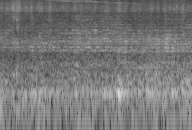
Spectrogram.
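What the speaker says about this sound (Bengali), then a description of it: "সেই যোধপুর বানারসি ট্রেন আসলো।" The Jodhpur–Banaras train rolls past a railway level crossing in a Rajasthan town, making a steady low rumble of wheels and carriages with a faint rhythmic clatter, close by and unbroken for the full two seconds.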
